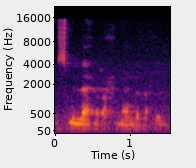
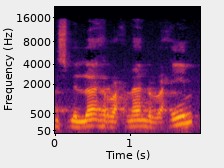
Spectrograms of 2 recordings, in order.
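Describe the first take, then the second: First: It is said quietly. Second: It is said loudly.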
